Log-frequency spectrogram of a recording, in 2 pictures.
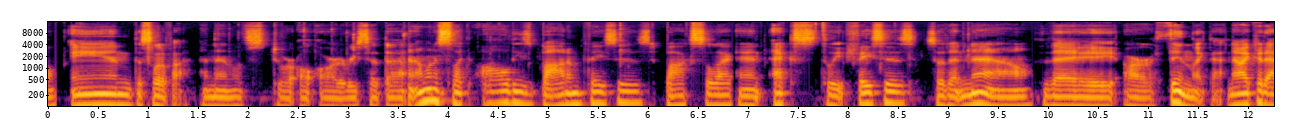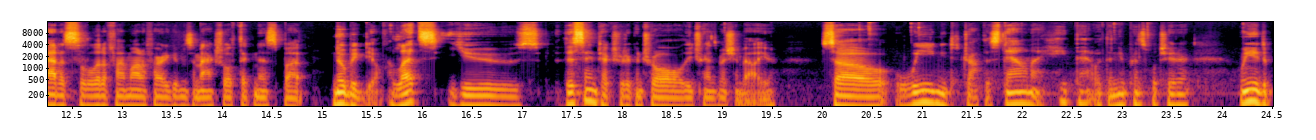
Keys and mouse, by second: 0.9 ctrl+a, 1.6 alt+r, 2.5 KP_1, 2.8 KP_3, 3.0 alt+z, 3.6 Tab, 4.0 1, 4.4 shift+middle click, 5.7 b, 7.0 x, 8.0 alt+z, 8.4 shift+middle click, 8.6 Tab, 9.0 r, 9.8 middle click, 9.8 r, 11.0 middle click, 12.0 middle click, 13.8 middle click, 17.1 middle click, 19.2-20.4 drag, 21.3 middle click, 22.9 click, 23.0 click, 24.4-24.5 drag.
